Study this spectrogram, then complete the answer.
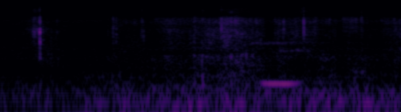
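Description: A plastic cover crinkles as hands smooth it over a book.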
